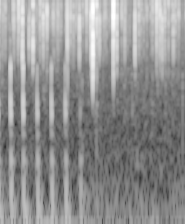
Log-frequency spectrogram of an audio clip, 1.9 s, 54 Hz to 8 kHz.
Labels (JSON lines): {"label": "biophony, knock", "recorder": "SoundTrap 300"}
